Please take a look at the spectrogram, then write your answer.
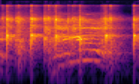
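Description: A handful of quick, evenly spaced hand claps applaud Sophonel, mixed in with a person speaking over them.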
